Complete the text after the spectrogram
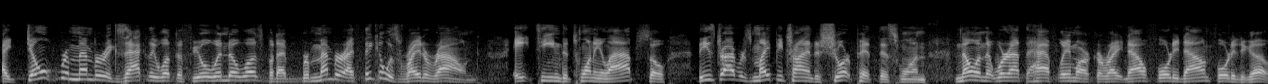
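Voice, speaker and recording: Fairly quick and animated, a man with a fairly high pitch and a bright, sharp tone speaks in a dry, close sound with no echo. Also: lively intonation. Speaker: sim racing commentator. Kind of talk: live commentary. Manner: fast.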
